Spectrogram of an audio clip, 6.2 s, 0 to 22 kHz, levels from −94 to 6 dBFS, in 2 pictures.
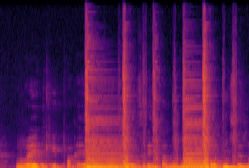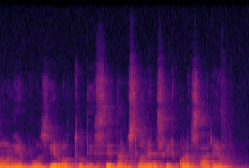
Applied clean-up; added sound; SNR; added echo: none; Guitar; -3 dB; none.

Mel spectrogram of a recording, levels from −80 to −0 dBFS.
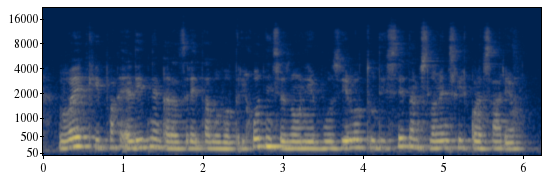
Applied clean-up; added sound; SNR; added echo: none; none; none; none.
